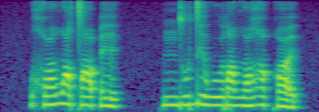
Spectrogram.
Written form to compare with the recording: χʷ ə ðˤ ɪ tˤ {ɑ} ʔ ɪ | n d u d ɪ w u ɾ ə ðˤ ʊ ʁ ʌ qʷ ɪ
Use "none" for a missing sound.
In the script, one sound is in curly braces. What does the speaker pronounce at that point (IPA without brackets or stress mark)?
ɑ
